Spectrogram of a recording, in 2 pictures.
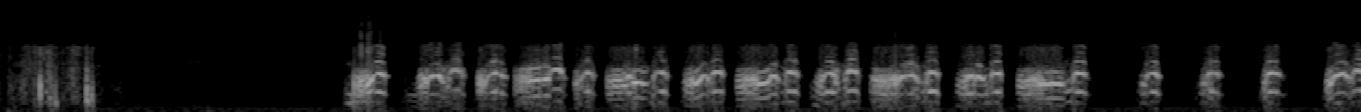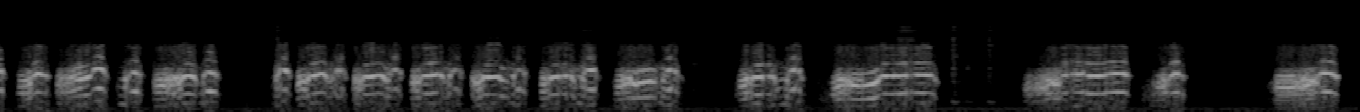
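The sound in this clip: A single goose caller blows a greeting call that imitates a flock: many rapid, loud honks and clucks in long runs, broken by a pause near the start and a few short gaps later.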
